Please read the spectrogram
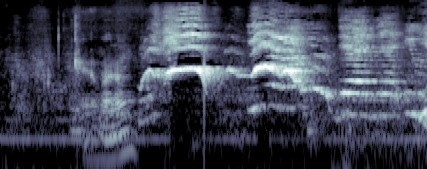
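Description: A young child shrieking: two short, very high-pitched squeals beginning about a second and a half in, followed by more child vocalising in a lower voice.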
